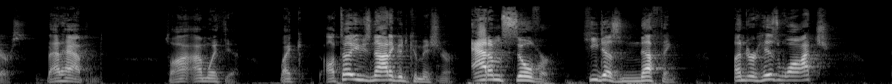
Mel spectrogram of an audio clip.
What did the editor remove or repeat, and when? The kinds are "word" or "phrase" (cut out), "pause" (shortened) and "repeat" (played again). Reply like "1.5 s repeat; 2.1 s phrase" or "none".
3.1 s pause; 4.6 s pause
